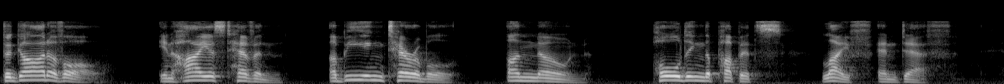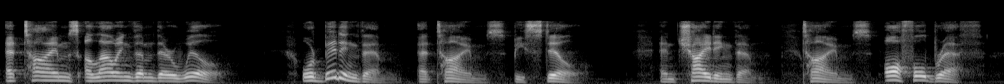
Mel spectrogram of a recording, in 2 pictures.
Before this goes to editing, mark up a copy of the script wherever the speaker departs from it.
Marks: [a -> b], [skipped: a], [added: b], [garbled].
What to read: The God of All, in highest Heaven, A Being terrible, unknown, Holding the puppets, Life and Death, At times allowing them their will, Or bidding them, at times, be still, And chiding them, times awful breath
The God of All, in highest Heaven, A Being terrible, unknown, Holding the puppets, Life and Death, At times allowing them their will, Or bidding them, at times, be still, And chiding them, times awful breath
